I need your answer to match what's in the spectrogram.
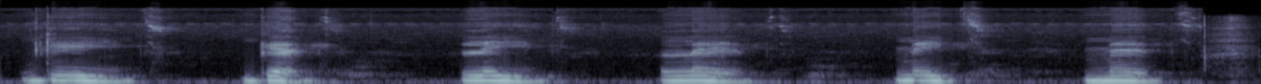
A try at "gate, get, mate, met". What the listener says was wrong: Now, my recommendation on lesson 10 is to make, excuse me, the long vowels sound longer. So gate, get, mate, met. So these are all the same sounds. Gate, late, mate, blade, dane.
